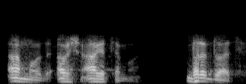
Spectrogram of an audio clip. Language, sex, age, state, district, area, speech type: Sanskrit, male, 18-30, Telangana, Medchal, rural, conversation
